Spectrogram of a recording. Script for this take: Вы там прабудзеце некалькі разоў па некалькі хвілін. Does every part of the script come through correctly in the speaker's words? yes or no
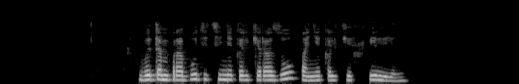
yes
